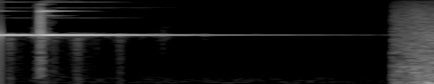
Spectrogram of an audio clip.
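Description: Notification-bell 'ding' sound effect of an animated subscribe button: a single bright chime, struck again just after the start, ringing and fading away over about a second and a half.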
